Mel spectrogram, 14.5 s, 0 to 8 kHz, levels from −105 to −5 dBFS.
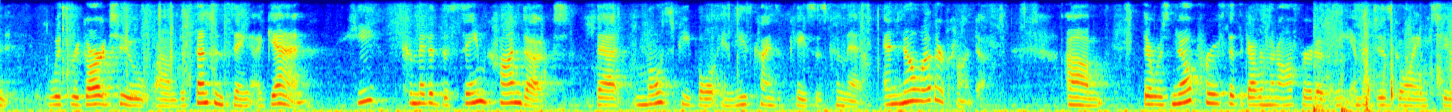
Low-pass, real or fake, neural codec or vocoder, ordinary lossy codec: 7.2 kHz; fake; vocoder, 22.05 kHz, 80 mel bands, Vocos; Opus, 24 kbps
